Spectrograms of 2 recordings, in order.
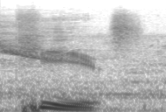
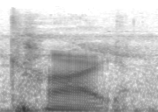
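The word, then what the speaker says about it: Caye: about an hour out what they call the keys they spell it C A ye but it's pronounced key I I was calling it Kai until we got to B and I finally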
